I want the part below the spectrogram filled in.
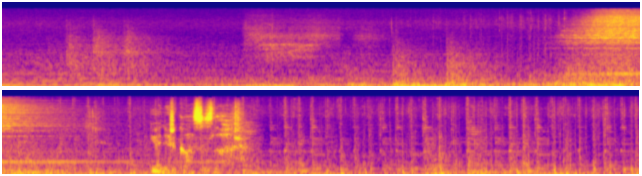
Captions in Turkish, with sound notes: (At nalı sesleri) Gelir kansızlar.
